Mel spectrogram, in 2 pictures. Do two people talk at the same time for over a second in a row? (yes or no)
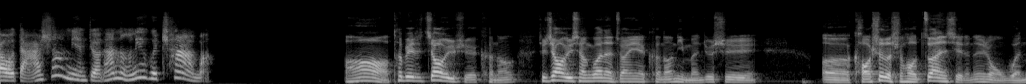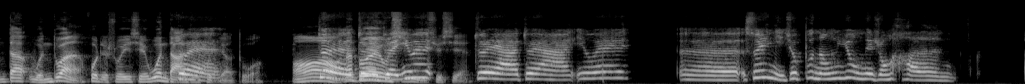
yes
